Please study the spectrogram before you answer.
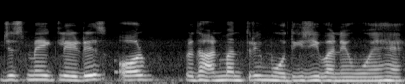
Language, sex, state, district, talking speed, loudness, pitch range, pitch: Hindi, female, Chhattisgarh, Bilaspur, 150 wpm, -14 LUFS, 180-205 Hz, 195 Hz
